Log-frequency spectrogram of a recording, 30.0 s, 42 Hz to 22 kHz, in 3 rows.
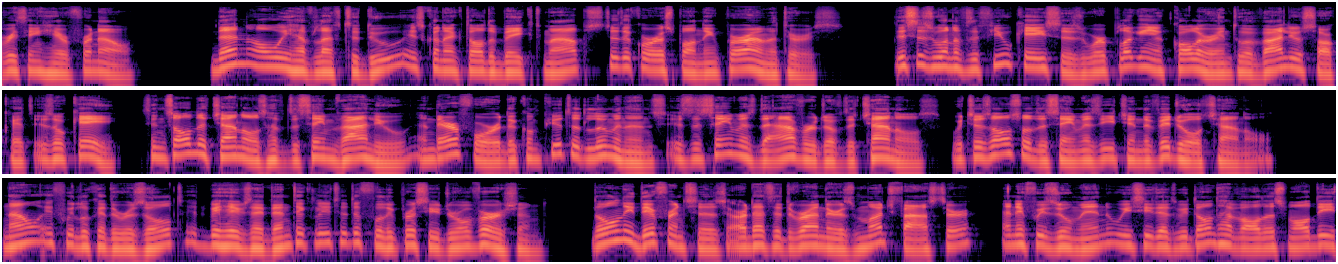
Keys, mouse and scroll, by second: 0.1 g, 1.1 click, 2.0-3.2 scroll up 10, 2.5 middle click, 3.2 click, 3.2-3.8 scroll up 1, 4.3-4.8 scroll up 3, 4.5 middle click, 4.9 middle click, 5.8 click, 7.7-8.1 scroll down 3, 7.9 middle click, 8.1-9.1 scroll up 2, 9.1 click, 9.1 scroll up 1, 11.6 middle click, 12.7 click, 14.1 middle click, 14.8 click, 16.5 click, 17.8 shift+right click, 18.3 g, 18.7 click, 19.4-19.8 scroll down 5, 20.8 click, 20.9-21.5 scroll down 1, 21.7 ctrl+shift+click, 22.9 click, 24.4-24.7 scroll up 5, 25.3-27.2 scroll up 5, 27.2-28.8 scroll up 1, 28.8-29.4 scroll down 9, 29.2 middle click, 29.4 middle click, 29.7-30.0 scroll up 7.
